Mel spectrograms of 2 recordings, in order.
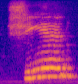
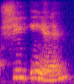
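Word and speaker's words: Shein: million in uh purchases with Shen or Sheen however you want to pronounce it you know what I'm talking about s h e i n we gave them 40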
